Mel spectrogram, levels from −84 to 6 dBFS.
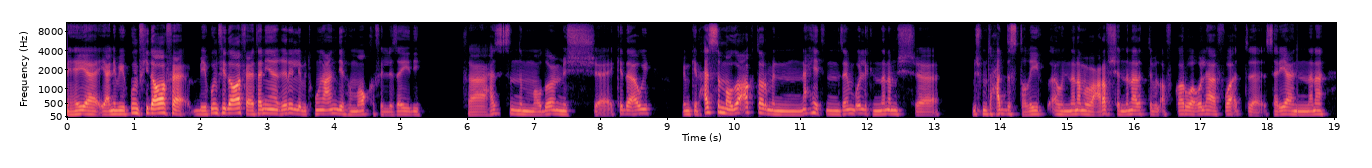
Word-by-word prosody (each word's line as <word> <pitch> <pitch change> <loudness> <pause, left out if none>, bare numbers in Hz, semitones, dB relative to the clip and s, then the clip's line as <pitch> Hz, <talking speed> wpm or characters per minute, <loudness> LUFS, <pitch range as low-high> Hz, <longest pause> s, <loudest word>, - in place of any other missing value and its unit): هي 115 +1 +3
يعني 115 +2 +3
بيكون 125 +6 +2
في 165 - -3
دوافع 160 +2 +8
بيكون 120 +6 -2
في 160 - +1
دوافع 155 -4 +7
تانية 140 +3 +2
غير 135 +3 0
اللي 140 -4 +1
بتكون 130 +3 -3
عندي 130 0 +1
في 110 - -11
المواقف 110 +1 -3
اللي 100 0 -8
زي 110 +1 -3
دي. 105 0 -8 0.6
فحاسس 100 +9 -5
إن 120 -2 -1
الموضوع 110 +3 -1
مش 115 -3 -5 0.3
كده 130 -2 0
أوي. 145 +3 -1 0.5
يمكن 115 +1 -3
حاسس 175 +5 +2
الموضوع 165 -2 +3
أكتر 165 -4 0
من 125 -3 -1 0.4
ناحية 150 +2 -3
إن 115 -1 -2
زي 130 +3 -3
ما 140 - -2
باقول 140 +2 -1
لِك 135 -2 -9
إن 115 +1 -1
أنا 130 +1 0
مش 125 -3 -6 0.8
مش 120 +2 -7
مُتَحدِّث 125 0 -2
طَليق 120 +3 -4
أو 115 -1 -4
إن 110 +1 -1
أنا 125 +1 +2
ما 120 -2 0
باعرفش 135 +5 0
إن 110 0 -2
أنا 125 +2 +1
أرتّب 125 -2 -5
الأفكار 125 +3 -5
وأقولها 120 +1 0
في 115 +1 -12
وقت 120 -2 -2 0.2
سريع 115 +2 -2
إن 105 -1 -1
أنا 120 +1 -1
125 Hz, 175 wpm, -22 LUFS, 115-135 Hz, 0.8 s, دوافع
